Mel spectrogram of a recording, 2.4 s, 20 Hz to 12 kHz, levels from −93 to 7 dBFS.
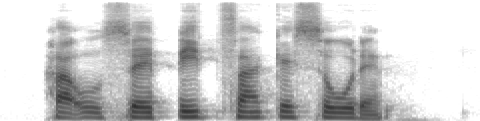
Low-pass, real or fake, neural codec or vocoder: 10.8 kHz; fake; codec, 24 kHz, 1 kbps, SNAC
